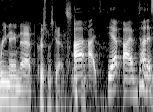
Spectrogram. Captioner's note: laugh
